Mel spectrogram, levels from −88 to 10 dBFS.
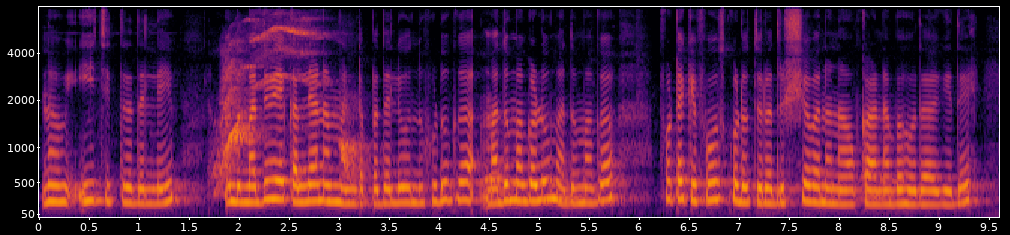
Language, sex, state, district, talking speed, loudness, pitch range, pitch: Kannada, female, Karnataka, Mysore, 105 wpm, -19 LUFS, 210-250 Hz, 230 Hz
